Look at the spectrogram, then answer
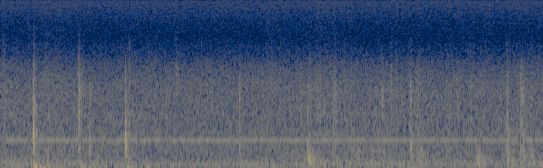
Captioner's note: footsteps approaching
